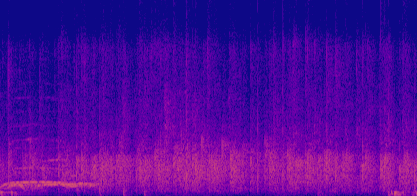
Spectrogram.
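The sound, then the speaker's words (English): Audience applause for the next comic at a comedy show, a dense, steady wash of clapping that holds at an even level for several seconds. “Well, then make some noise for Gus Young.”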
